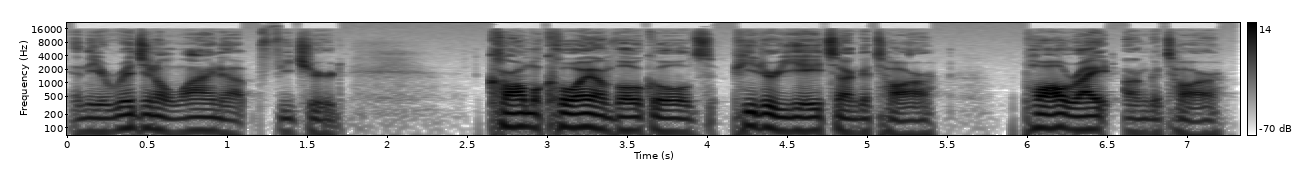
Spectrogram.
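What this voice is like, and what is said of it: Froggy, hoarse sick voice. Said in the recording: “I'm under the weather a little bit, so my voice is a little froggy right now”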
